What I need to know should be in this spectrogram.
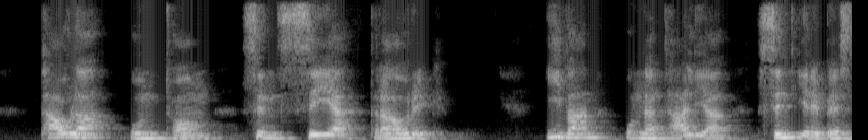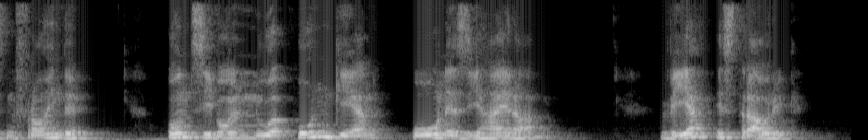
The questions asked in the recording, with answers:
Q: Wer ist traurig?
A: Paula und Tom.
